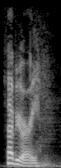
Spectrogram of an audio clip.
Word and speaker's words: February: February. – Well, that's a hybrid. That was like a February? Kind of a gloss over. Do you say February or February? – I never pronounce the R, February.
